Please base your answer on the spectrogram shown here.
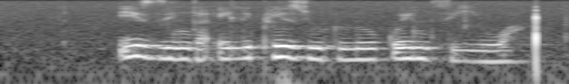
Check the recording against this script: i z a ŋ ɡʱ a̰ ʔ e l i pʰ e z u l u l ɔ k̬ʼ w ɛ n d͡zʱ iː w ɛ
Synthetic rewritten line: i z i ŋ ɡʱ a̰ ʔ e l i pʰ e z u l u l ɔ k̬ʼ w e n d͡zʱ iː w a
